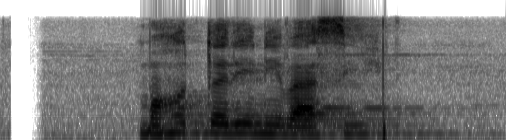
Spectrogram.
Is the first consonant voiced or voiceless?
voiced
